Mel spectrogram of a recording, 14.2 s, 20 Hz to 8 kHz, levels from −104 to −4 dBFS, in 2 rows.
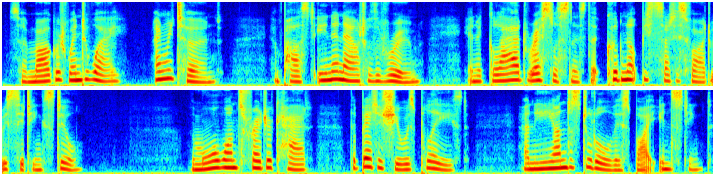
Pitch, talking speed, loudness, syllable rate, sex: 215 Hz, 180 wpm, -18 LUFS, 5.5 syllables/s, female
